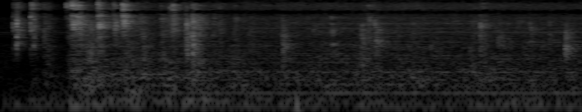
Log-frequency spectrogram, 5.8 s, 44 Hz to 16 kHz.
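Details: LiftMaster 8355 (Torque Master replaced with extension springs) and 8550 doors run down together; low steady motor hum, a few light clicks and rattles, smooth travel; normal garage door opener operation.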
